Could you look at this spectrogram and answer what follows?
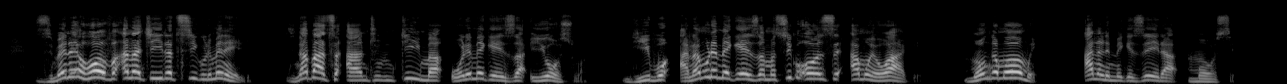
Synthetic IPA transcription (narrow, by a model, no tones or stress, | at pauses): zimɛnɛjɛɦɔvaʔanat͡ʃitat͡sʰik̬ulimɛnɛlḭ | zinap̬at͡sʰaʔantʰum̩timawɔlɛmɛk̬ɛzajɔswa̰ | ndip̬ɔanamulɛmɛk̬ɛzamasikuɔnsɛamɔjɔwaːkɛ̥ | mɔŋɡamɔmwɛ | analɛmɛk̬ɛzɛɾamɔːsɛ̥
